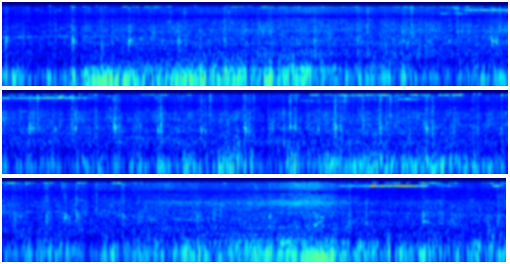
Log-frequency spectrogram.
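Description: A carriage horse's hooves clip-clopping on a paved street as the carriage rolls along, the clicks clearest in the middle, over a steady low rumble of traffic.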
